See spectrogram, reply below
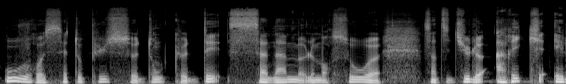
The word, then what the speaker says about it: Sanam: À l'instant, dans l'asile le plus sûr, pour cette séquence introductive, on a démarré avec le second opus du combo libanais Sanam, comme ça se prononce, S-A-N-A-M,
